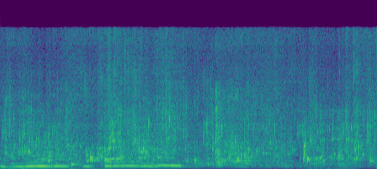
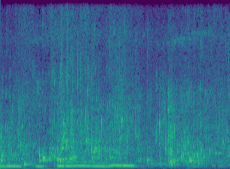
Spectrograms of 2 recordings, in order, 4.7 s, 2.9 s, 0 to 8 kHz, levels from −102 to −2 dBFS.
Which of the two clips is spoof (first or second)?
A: first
